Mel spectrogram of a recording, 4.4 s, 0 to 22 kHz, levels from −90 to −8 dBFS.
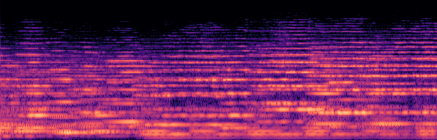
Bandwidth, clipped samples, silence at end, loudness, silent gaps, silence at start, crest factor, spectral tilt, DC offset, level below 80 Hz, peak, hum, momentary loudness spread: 13.5 kHz; under 0.1%; 0 s; -22 LUFS; none; 0 s; 14 dB; -3 dB/octave; under 0.1%; -60 dBFS; -8 dBFS; none; 7 LU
